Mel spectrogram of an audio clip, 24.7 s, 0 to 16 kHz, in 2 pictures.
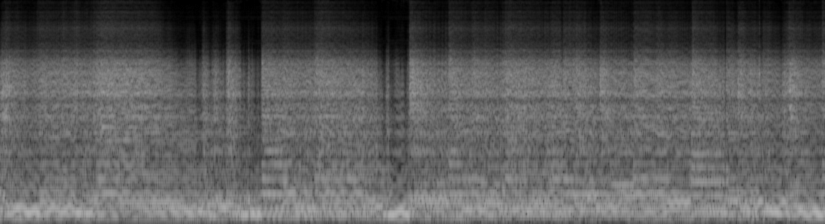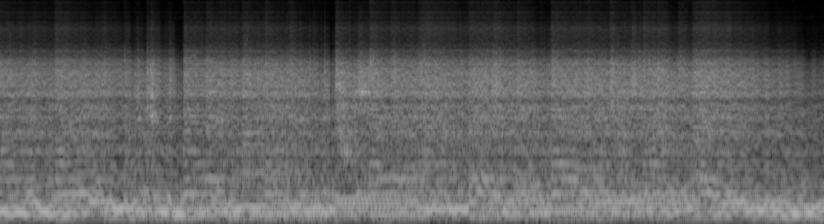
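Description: Electric guitar played through an Orange OR15 amp with heavy distortion, a thick continuous wall of loud driven chords and sustained notes with swelling gain and no talking.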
